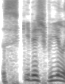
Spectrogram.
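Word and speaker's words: Tskitishvili: Nicholas Skishveile.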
